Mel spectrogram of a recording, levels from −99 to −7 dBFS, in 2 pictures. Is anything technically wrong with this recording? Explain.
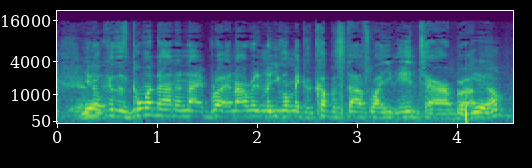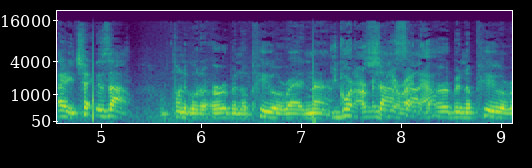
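Yes, there are four loud pops, at 2.84–2.86, 4.09–4.11, 4.90–4.93 and 7.12–7.14 s. Each is a single sharp pop lasting about 20 ms, peaking roughly 20 dB above the surrounding sound, which carries on underneath. The likely cause is a brief voltage step or pulse, from a plug, switch, static or driver glitch, shaped by the following circuitry. On a waveform each shows as a tall, narrow spike; on a spectrogram, a thin vertical stripe spanning the full frequency range.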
